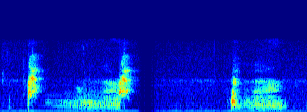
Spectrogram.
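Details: Red heeler (Australian Cattle Dog) puppy barking at German pointers shown on a computer: three sharp barks spaced about two seconds apart, with low grumbling noise between them.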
